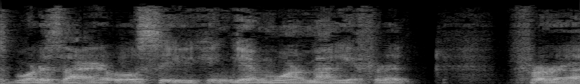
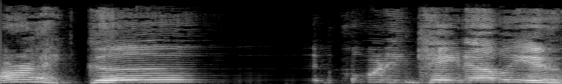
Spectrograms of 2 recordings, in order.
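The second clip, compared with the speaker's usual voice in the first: very high, shrill, very loud put-on caricature voice; 14 semitones higher, 15 dB louder than usual. Opening a video with an imitation of a greeting: Marty Miller impression. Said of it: "my best Marty Miller impression".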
